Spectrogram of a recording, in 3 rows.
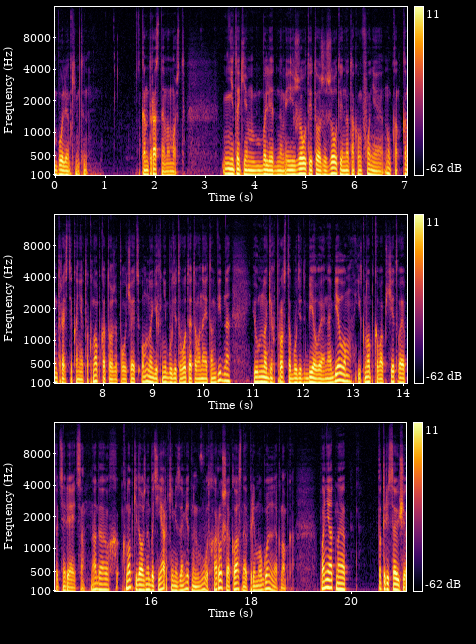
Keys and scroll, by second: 2.8 space, 14.6 space, 19.9 F1, 21.0 space.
